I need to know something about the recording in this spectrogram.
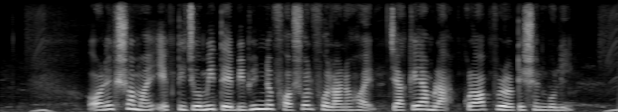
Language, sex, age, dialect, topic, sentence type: Bengali, female, 18-24, Northern/Varendri, agriculture, statement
